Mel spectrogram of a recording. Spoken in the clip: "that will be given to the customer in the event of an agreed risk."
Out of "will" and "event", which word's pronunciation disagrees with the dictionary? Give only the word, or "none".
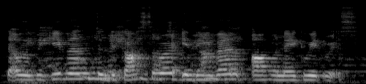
none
